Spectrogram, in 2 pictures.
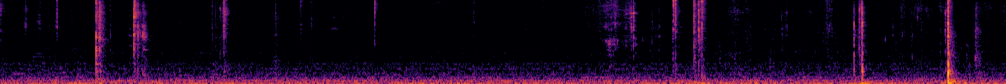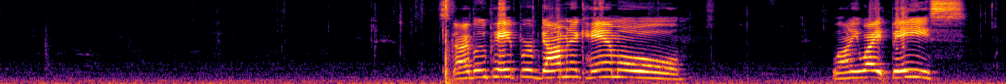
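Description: Trading cards tap and rustle softly in hands.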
